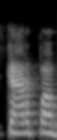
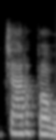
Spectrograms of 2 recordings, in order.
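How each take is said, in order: First: The word begins with an sk sound. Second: The word begins with a ch sound. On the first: "না এটা স্কারপা না" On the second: "অনেকে চারপা বলে"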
